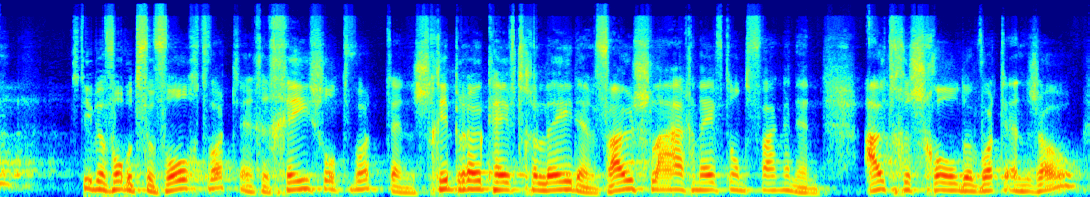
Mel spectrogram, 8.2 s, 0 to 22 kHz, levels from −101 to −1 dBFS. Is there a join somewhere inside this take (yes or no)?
no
